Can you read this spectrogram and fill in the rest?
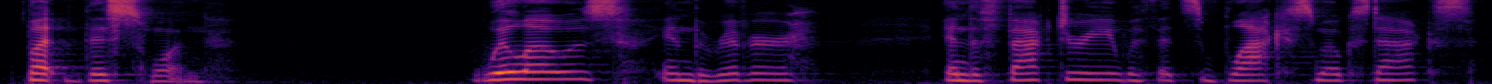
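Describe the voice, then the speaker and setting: A teenage girl reading a poem aloud at a graduation service, slowly and deliberately. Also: fairly high pitch. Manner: slow, deliberate poetry reading. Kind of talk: poetry reading.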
